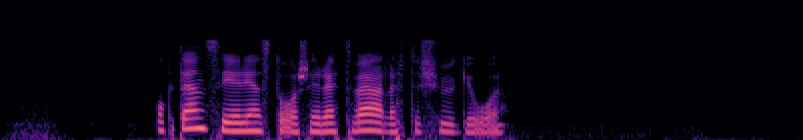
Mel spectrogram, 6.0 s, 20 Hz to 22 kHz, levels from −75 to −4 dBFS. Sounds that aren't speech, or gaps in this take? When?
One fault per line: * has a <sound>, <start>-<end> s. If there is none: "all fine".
all fine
